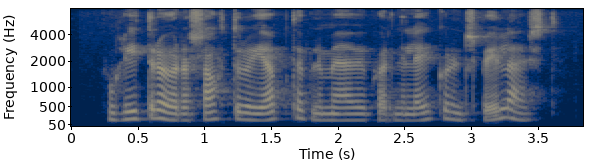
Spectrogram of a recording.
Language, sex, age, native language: Icelandic, female, 50-59, Icelandic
